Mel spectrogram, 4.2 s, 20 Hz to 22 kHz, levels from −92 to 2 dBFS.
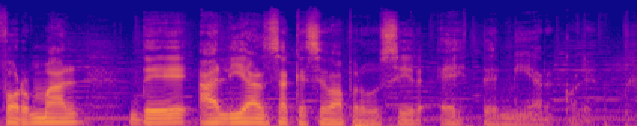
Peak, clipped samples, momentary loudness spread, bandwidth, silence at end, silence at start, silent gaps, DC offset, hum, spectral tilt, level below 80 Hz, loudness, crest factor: -12 dBFS; under 0.1%; 18 LU; 16.5 kHz; 0 s; 0 s; none; under 0.1%; none; -4.5 dB/octave; -46 dBFS; -29 LUFS; 18 dB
